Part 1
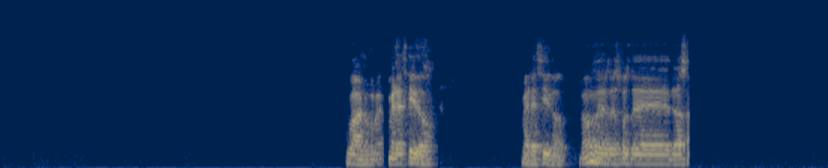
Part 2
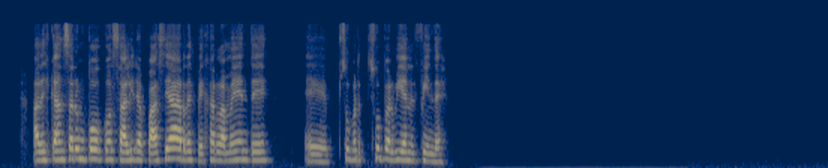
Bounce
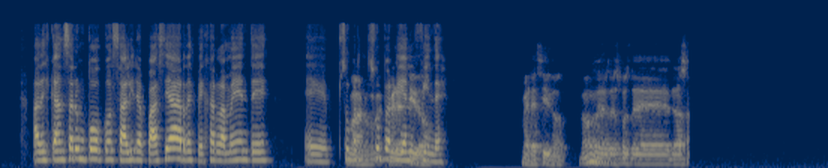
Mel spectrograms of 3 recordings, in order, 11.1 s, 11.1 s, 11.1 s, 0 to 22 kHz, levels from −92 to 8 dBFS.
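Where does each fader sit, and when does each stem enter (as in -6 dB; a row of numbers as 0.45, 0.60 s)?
-7.5, +1.5 dB; 0.00, 0.00 s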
